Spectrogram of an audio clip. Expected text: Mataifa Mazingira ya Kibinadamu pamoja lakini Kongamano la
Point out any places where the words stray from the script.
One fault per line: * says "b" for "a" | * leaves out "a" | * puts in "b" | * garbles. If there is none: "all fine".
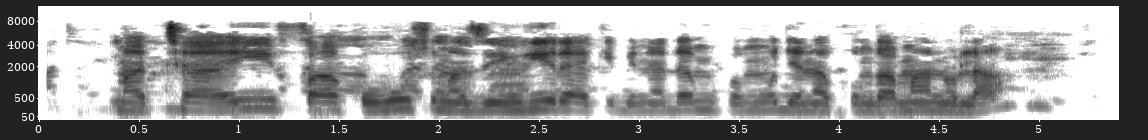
* puts in "Kuhusu"
* says "na" for "lakini"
